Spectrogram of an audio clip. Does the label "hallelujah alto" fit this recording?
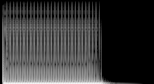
No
